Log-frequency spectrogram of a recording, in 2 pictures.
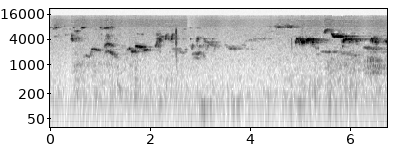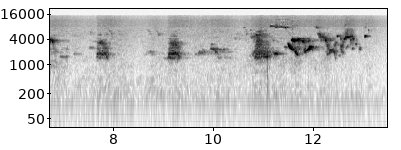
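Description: A phone's birdsong alarm tone plays on its own: bursts of high, bright chirps and warbling trills in several phrases separated by short pauses, over a faint low hum, with no talking.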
